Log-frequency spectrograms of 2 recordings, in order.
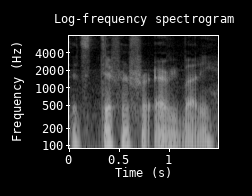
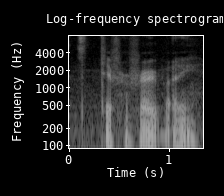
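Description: First: Said in the usual way. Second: Fast unvoiced whisper; whispered repeat. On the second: Shown as a demonstration. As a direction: whisper it quickly to yourself.

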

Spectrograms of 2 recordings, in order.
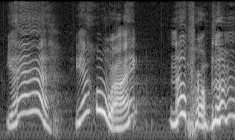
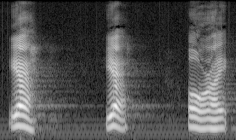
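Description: First: High, swooping, lighter yeah; breezy agreement. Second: Short, grudging little grumble; grumbling. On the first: Acted. Luke eagerly agrees with the man. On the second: A narrator's reading. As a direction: grumble a reluctant yes. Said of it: "the tiny man grumbles".

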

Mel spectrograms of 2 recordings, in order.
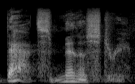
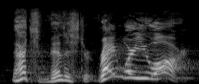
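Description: First: "that's ministry" said low and slow, weighed out; solemn low. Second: "That's ministry" climbing high and loud into "right where you are"; ringing proclamation. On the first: Pastor telling the congregation "that's ministry", low and slow. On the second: Pastor proclaiming "That's ministry" to the congregation, high and loud. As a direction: lift "That's ministry" up into a shout. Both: Shown as a demonstration. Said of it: "Ladies and gentlemen".

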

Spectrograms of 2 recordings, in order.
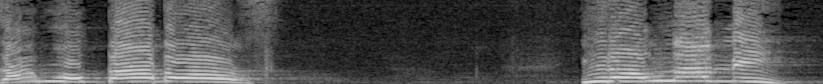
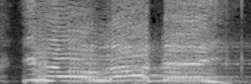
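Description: First: Put-on high, slow, drawn-out child's whine; whiny child. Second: Put-on high, slow child's wail, louder. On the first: Child in the store whining at the parent, slow high whine. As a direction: whine like a spoiled kid denied a toy. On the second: Kid shouting at parents who refuse, high loud wail. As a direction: wail it like a kid throwing a tantrum.

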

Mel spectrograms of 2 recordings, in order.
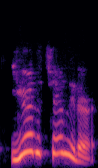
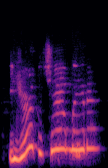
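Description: First: YOU'RE hit high, then falling; stress on YOU'RE. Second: CHEERLEADER pitched high as a question; questioning emphasis. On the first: Handing the title back to a friend, stress on YOU'RE. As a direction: state it, punching "You're" and dropping away. Repeats it as a firm statement. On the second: Tossing the title back to a friend, questioning CHEERLEADER. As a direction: ask it with a high lift on "cheerleader". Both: Real, not acted.

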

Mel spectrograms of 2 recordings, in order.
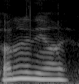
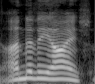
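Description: First: High and much softer, dying away; the echo drifting off into the distance; fading echo. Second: High echo, still near and full; the echo bounces the words back; echo crying out. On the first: The echo repeats Tutiki again, fading far off. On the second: The echo repeats Tutiki, high and near. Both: A narrator's reading.

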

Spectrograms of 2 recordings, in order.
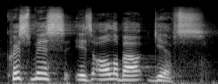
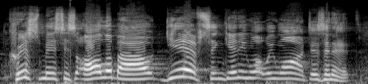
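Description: First: "Christmas is all about gifts" spelt out slowly, each word weighed; slow down and let it land; slow and deliberate. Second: Louder and higher, still laughing; laughing through words. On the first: Repeats the line, slowed. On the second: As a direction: talk through the laughter, amused. Laughing after the punchline. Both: Real, not acted.

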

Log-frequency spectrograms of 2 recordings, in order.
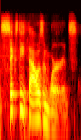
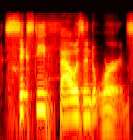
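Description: First: Said in the usual way. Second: "sixty thousand words" slow, each word stressed; slow emphasis. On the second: Shown as a demonstration. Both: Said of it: "So again".

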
